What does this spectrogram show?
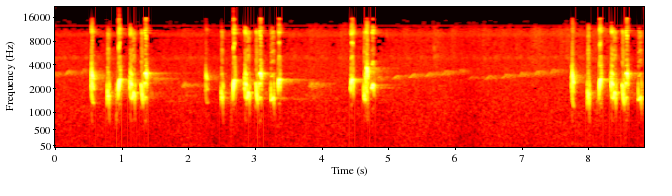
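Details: Cream-vented bulbul giving a short training song meant for young or silent birds: four bursts of bubbly, chattering notes, each burst trailing into a thin, level whistle before the next phrase starts.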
